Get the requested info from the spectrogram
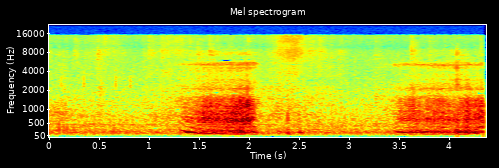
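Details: Allie, a French Bulldog zonked out in her new bed, snores twice within a few seconds: short, throaty rasping breaths with a nasal rattle, in a quiet room.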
